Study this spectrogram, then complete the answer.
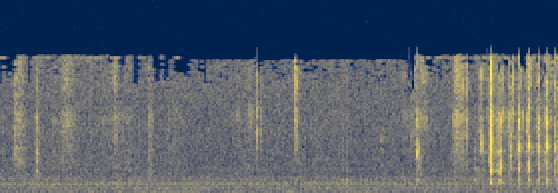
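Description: A tape dispenser clicks and rolls over paper.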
